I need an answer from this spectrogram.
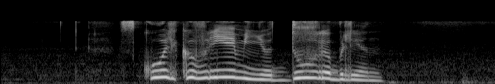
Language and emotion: Russian, angry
